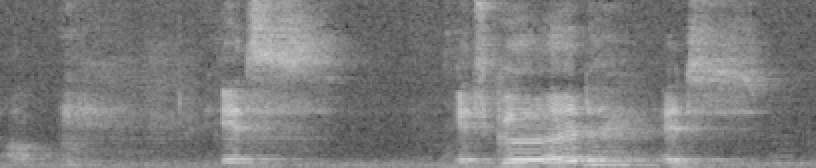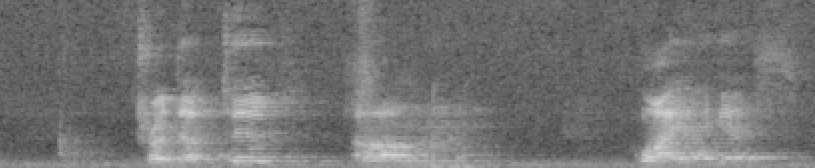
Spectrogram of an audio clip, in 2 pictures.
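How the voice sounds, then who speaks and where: A man acting in a live script reading as an awkward, evasive comedian, halting and dismissive. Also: fairly high pitch. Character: awkward, evasive adult male comedian in therapy. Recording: distant echoey hall, faint noise.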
